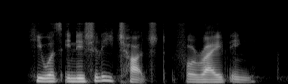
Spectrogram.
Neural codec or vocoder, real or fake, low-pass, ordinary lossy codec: codec, 16 kHz in and 24 kHz out, 0.9 kbps, LongCat-Audio-Codec, four codebook decoder; fake; 7.2 kHz; none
